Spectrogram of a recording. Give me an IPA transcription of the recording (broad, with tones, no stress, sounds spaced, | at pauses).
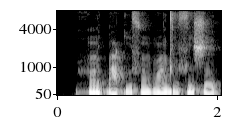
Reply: h ũ˦ ɾ i˦˨ ɡ͡b a˨˦ k i˧ s ũ˧ b ɔ̃˦ d i˧ s i˦ ʃ e˦˨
